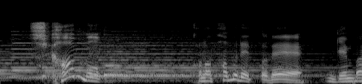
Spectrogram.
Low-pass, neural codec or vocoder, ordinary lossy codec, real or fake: 7.2 kHz; autoencoder, 48 kHz, 128 numbers a frame, DAC-VAE, trained on Japanese speech; none; fake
